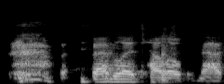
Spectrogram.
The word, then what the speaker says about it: Bebtelovimab: Bebtelovimab is how I think it is pronounced, but it is a monoclonal antibody that has emergency use authorization for COVID-19.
